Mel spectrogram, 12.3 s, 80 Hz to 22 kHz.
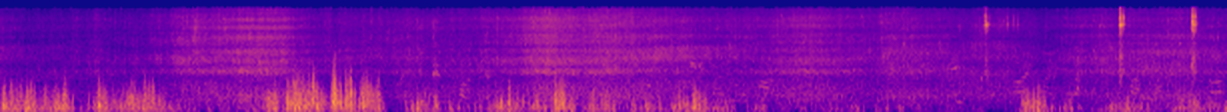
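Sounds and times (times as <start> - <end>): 
Baltic Sea waves washing onto a beach: 0.0 - 12.2
wind buffeting the microphone: 0.0 - 12.2
faint voices of people: 3.8 - 8.4, 9.0 - 12.2.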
